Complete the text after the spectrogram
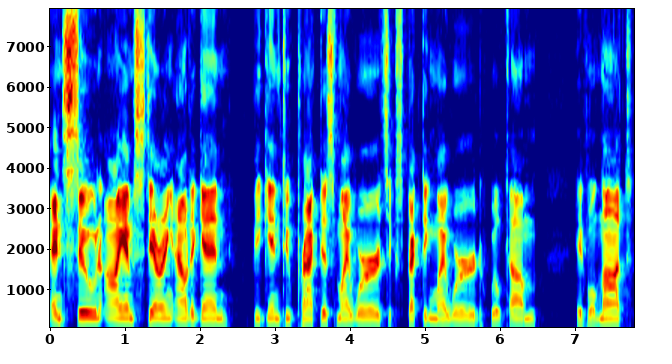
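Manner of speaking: mechanical, flat, slow robot voice. Reading a passage aloud after deciding to do it in a robot voice. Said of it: "should I read it in a robot voice".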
